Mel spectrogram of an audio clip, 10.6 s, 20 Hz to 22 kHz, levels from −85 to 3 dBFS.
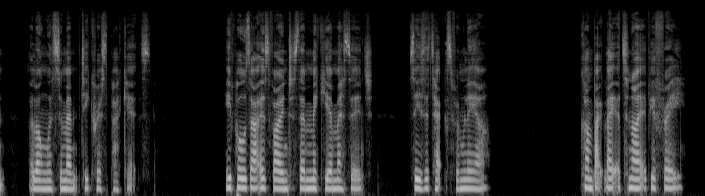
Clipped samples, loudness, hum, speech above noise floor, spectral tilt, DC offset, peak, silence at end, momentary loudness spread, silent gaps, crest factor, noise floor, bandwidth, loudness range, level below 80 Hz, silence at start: under 0.1%; -27 LUFS; none; 58 dB; -5 dB/octave; under 0.1%; -8 dBFS; 0.35 s; 12 LU; none; 20 dB; -85 dBFS; 17.5 kHz; 4 LU; -60 dBFS; 0 s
